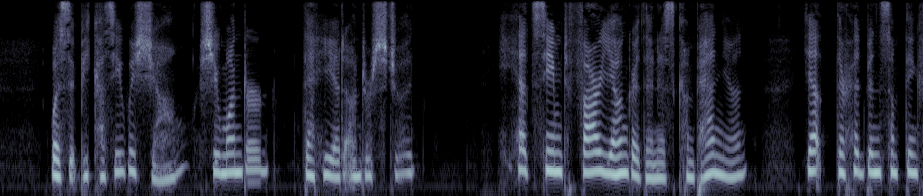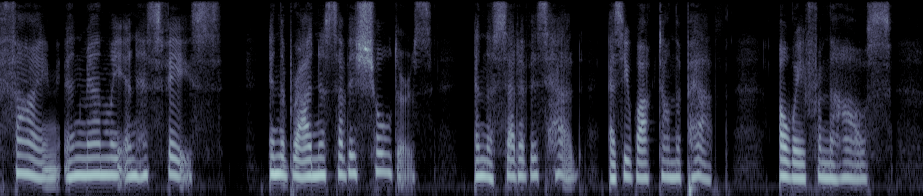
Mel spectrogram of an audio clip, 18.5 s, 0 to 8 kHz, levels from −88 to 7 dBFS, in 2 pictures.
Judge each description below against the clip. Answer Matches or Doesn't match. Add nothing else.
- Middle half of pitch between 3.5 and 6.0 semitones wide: Matches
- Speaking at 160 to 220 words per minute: Matches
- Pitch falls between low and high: Doesn't match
